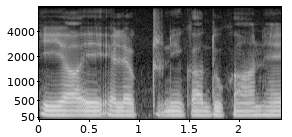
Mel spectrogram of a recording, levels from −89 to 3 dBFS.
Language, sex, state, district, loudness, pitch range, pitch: Hindi, male, Jharkhand, Deoghar, -15 LUFS, 110-115 Hz, 110 Hz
